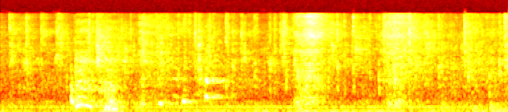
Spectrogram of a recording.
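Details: Puppies whimpering indoors: a few short, wavering whines that bend up and down, crowded into the first second, then softer squeaks, over a steady low hum and faint background music.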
